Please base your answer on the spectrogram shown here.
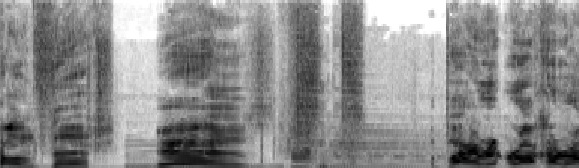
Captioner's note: sniffles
